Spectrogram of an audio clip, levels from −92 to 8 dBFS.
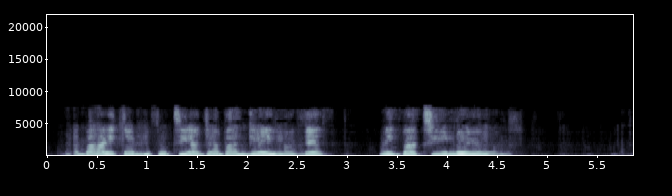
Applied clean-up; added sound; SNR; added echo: neural mask model DeepFilterNet 3.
